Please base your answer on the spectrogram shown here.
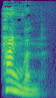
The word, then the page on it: hangman: British English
